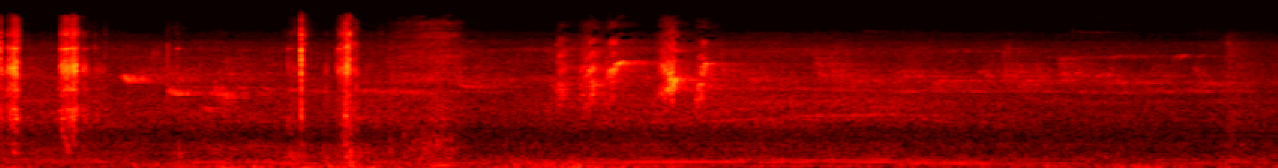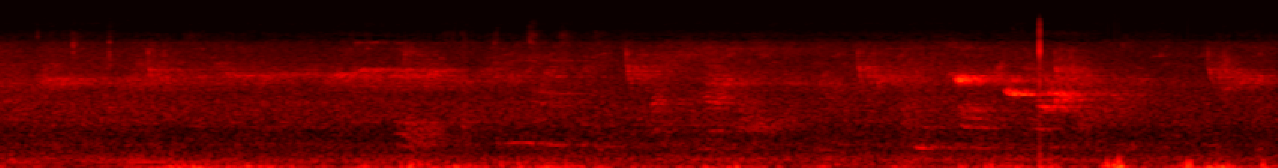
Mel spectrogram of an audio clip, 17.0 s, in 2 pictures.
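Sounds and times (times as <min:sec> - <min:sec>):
low steady rumble: 0:00.0 - 0:03.7
birds chirping: 0:00.0 - 0:11.8.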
